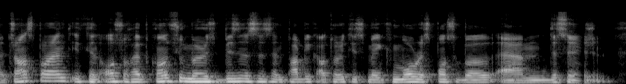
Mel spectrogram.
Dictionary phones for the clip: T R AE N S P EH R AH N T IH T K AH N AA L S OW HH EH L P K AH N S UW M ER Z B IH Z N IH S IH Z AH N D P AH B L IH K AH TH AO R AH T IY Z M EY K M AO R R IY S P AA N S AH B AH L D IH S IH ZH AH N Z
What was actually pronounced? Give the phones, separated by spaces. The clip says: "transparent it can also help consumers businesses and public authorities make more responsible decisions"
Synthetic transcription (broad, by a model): T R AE N S P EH R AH N T IH T K AH N AA L S OW HH EH L P K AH N S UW M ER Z B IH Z N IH S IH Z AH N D P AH B L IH K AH T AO R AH T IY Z M EY K M AO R R IY S P AA N S AH B AH L D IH S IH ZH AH N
